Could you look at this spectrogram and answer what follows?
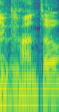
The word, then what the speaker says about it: Encanto: El Canto. I don't know what Encanto? – It is.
